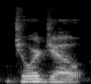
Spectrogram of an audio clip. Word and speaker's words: Giorgio: Soft G sound as in Georgia. Giorgio Amani.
